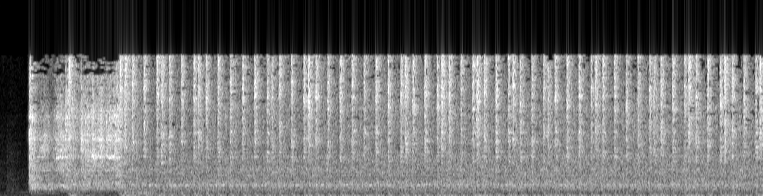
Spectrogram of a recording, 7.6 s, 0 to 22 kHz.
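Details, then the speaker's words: Mud Buddy HDR 50 EFI mud motor, ECM-controlled, on final shop checklist after being run up to about 3,800–3,900 rpm: catches within a second and settles into an even, steady low idle with no misses or knocks, at correct low-speed rpm. "this little one our our low speed rpm is right where we need it to be and this is the efi so it's controlled by the ECM so that's good"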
